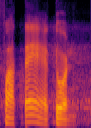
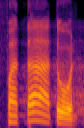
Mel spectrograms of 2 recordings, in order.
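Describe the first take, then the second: First: The long vowel is tilted toward e. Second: The long vowel is a plain open a.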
